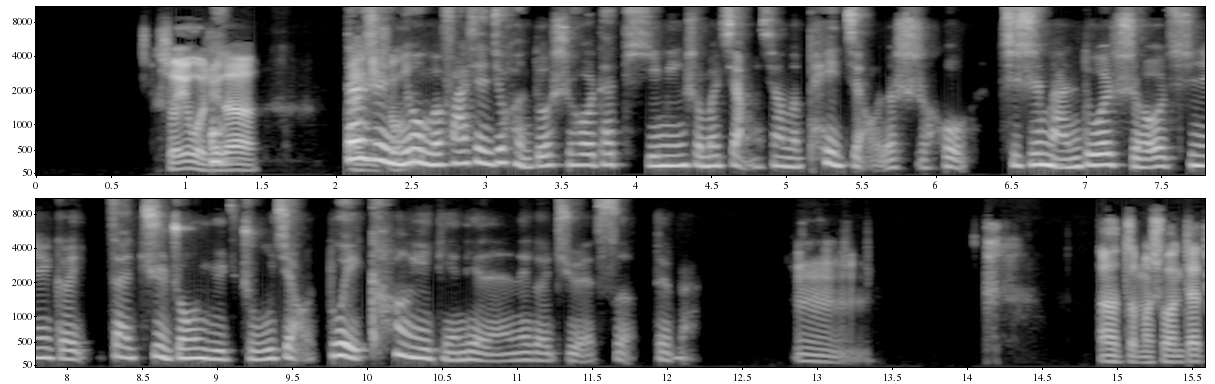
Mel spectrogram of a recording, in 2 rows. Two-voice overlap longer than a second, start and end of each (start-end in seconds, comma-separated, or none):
none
